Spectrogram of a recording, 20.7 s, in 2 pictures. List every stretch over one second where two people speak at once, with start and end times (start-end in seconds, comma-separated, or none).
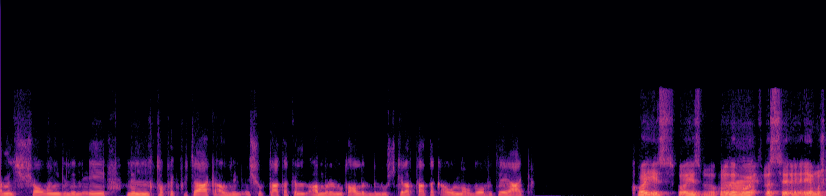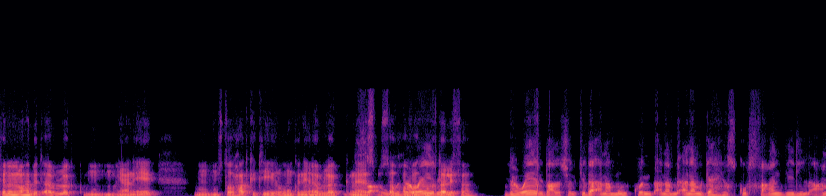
14.6-15.9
